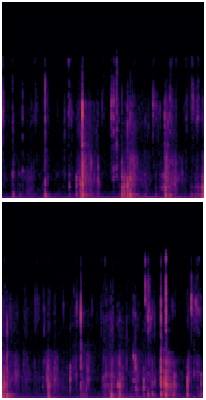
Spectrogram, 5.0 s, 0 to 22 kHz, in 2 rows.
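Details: A 4-month-old Shetland Sheepdog puppy crunches and gnaws on a raw beef bone in sharp, irregular bites.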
